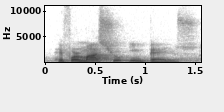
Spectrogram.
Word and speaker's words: reformatio in pejus: reforma raça impérios é impérios né que a pronúncia correta reformasse o impérios a informação império é a proibição de reforma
